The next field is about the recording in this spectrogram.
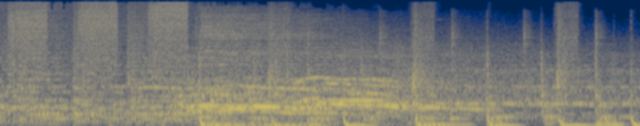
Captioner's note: crowd cheering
